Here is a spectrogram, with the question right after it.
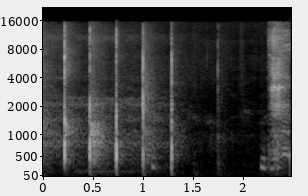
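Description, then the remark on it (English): Five sharp, evenly spaced hand claps in quick succession, then a faint lone clap and a brief rush of noise at the end. “Let's all clap because Cholo Trucker can't.”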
